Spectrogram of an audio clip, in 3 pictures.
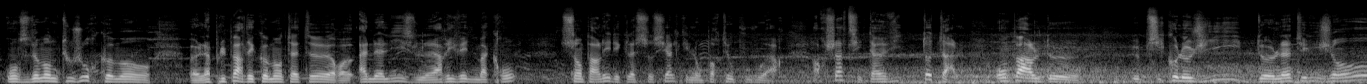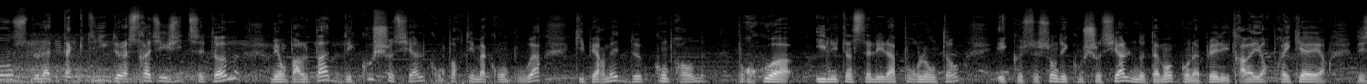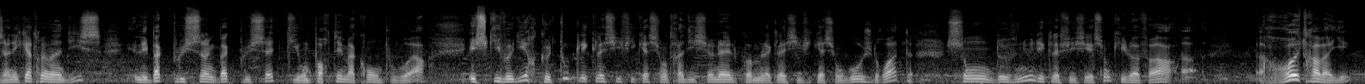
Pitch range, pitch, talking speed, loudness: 110-145 Hz, 125 Hz, 175 wpm, -24 LUFS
